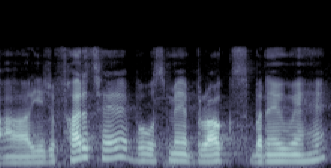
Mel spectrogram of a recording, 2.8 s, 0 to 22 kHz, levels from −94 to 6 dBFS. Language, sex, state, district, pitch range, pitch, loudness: Hindi, male, Jharkhand, Ranchi, 110-145 Hz, 120 Hz, -21 LUFS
